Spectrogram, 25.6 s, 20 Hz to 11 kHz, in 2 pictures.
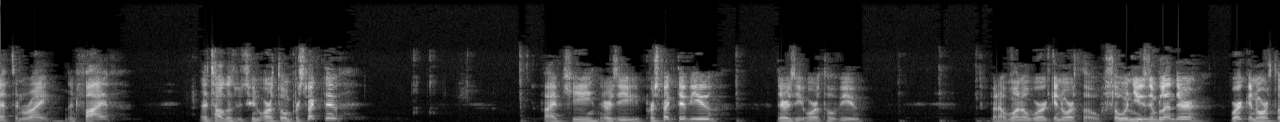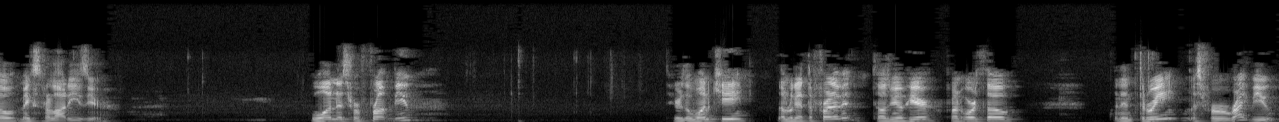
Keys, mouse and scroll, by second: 4.3 click, 5.1 KP_5, 7.3 KP_5, 13.6 click, 18.7 click, 19.8 KP_1.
